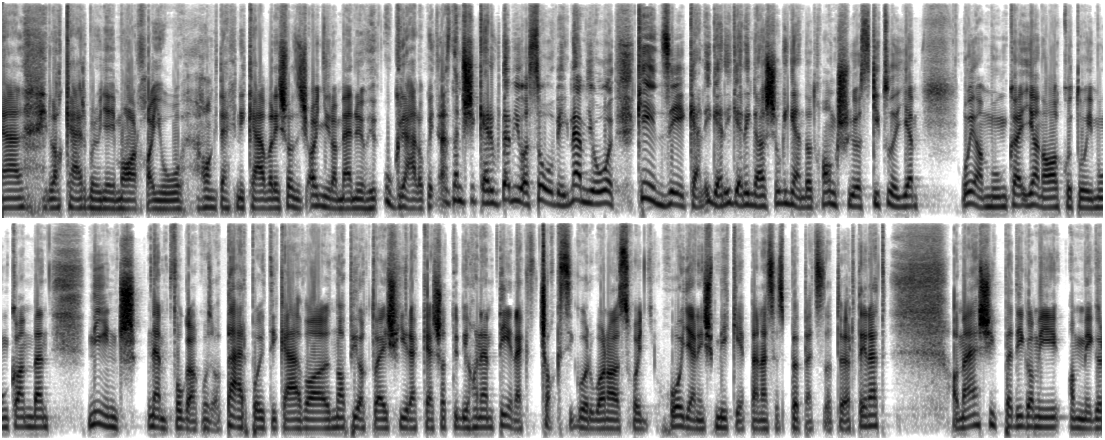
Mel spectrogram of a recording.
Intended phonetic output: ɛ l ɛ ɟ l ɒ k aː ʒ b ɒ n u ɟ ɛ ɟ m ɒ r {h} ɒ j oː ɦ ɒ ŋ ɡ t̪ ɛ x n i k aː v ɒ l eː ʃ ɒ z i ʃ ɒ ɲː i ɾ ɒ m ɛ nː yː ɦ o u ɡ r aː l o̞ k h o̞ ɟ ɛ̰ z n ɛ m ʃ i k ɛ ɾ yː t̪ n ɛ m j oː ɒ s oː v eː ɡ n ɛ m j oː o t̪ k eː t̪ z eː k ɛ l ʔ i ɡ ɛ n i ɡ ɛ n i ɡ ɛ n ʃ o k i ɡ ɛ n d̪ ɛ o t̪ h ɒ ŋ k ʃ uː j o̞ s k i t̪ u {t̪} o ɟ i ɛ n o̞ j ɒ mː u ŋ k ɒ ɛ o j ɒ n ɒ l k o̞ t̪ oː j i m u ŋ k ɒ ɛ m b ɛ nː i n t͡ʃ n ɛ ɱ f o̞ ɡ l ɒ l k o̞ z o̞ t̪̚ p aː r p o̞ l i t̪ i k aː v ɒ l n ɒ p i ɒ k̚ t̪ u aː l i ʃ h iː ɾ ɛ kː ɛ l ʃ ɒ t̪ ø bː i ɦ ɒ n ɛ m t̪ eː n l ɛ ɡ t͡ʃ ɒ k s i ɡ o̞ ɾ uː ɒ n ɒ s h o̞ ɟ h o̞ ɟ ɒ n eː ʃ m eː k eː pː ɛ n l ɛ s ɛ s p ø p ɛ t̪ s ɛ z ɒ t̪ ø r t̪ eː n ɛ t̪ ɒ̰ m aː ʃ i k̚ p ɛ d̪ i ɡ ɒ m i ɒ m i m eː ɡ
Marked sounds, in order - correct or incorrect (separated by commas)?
correct, incorrect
